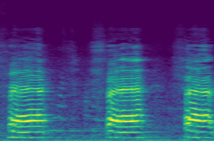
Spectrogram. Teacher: সামনের দুইটা দাঁত নিচের ঠোঁটের পেটে লাগবে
